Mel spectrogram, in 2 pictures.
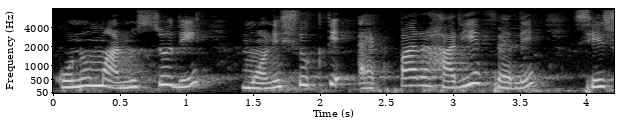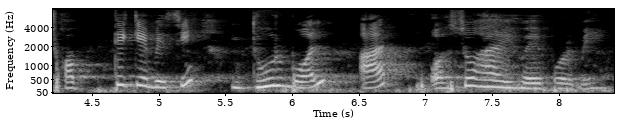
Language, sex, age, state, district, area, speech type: Bengali, female, 18-30, West Bengal, Paschim Medinipur, rural, spontaneous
